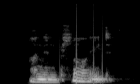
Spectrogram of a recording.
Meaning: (adjective) 1. Having no job despite being able and willing to work 2. Having no use, not doing work; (noun) The unemployed people of a society or the world, taken collectively
- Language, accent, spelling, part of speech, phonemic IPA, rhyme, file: English, Southern England, unemployed, adjective / noun, /ˌʌnɪmˈplɔɪd/, -ɔɪd, LL-Q1860 (eng)-unemployed.wav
